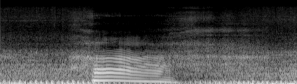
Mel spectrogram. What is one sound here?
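A motorcycle engine revs briefly and then falls in pitch.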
